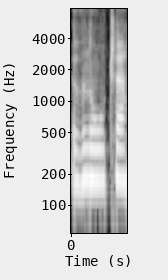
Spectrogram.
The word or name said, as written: vnuca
